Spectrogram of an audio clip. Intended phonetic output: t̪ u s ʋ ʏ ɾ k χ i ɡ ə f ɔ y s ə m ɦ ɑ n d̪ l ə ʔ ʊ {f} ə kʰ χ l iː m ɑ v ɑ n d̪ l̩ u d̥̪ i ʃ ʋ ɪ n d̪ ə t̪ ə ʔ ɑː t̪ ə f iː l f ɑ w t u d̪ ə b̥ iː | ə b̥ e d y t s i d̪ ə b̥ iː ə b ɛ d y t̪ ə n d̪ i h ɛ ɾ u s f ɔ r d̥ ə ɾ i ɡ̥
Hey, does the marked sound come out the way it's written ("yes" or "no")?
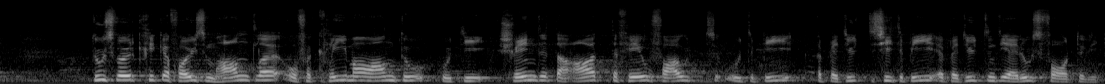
yes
